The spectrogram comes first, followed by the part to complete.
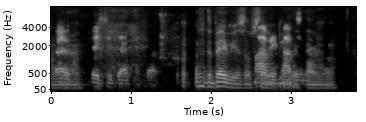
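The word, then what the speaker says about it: J.C. Jackson: And I think CJ really, really helps that secondary out for the Chargers. So the baby is upset you keep getting his name wrong, man. JC Jackson, sorry.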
